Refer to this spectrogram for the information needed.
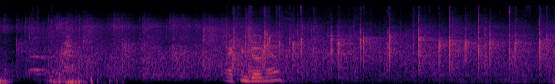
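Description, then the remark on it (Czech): A crowd applauds to welcome a guest musician, a drummer, with dense, steady clapping that thins out toward the end into a few scattered, rhythmic claps. A voice speaks briefly over the applause partway through. “Takže ho přivítejme potleskem.”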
